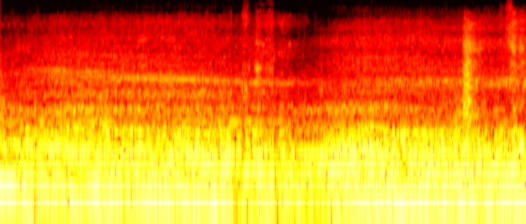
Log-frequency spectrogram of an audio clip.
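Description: Car engine running at low revs with a deep, steady rumble, its pitch easing down at the start and then holding. A couple of short knocks come near the end.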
